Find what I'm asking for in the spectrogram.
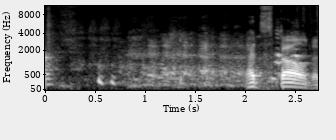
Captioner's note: she’s giggling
